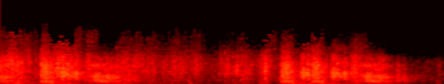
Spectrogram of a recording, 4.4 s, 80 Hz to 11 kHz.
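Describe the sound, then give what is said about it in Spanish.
Gunshots crack through a 1960 western film scene as bullets shatter small clay jars. A few sharp, loud bursts stand out over a dense, rumbling bed of noise. “Los disparos rompen las jarritas.”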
